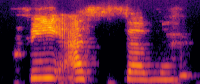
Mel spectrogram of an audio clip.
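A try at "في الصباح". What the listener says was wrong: Fis-sabahi. When we have shadda alif lam become silent. Fis.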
